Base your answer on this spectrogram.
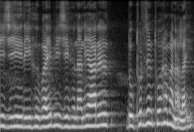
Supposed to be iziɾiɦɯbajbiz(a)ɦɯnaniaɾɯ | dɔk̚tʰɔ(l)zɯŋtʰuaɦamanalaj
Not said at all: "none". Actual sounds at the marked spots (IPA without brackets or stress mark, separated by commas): i, ɾ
